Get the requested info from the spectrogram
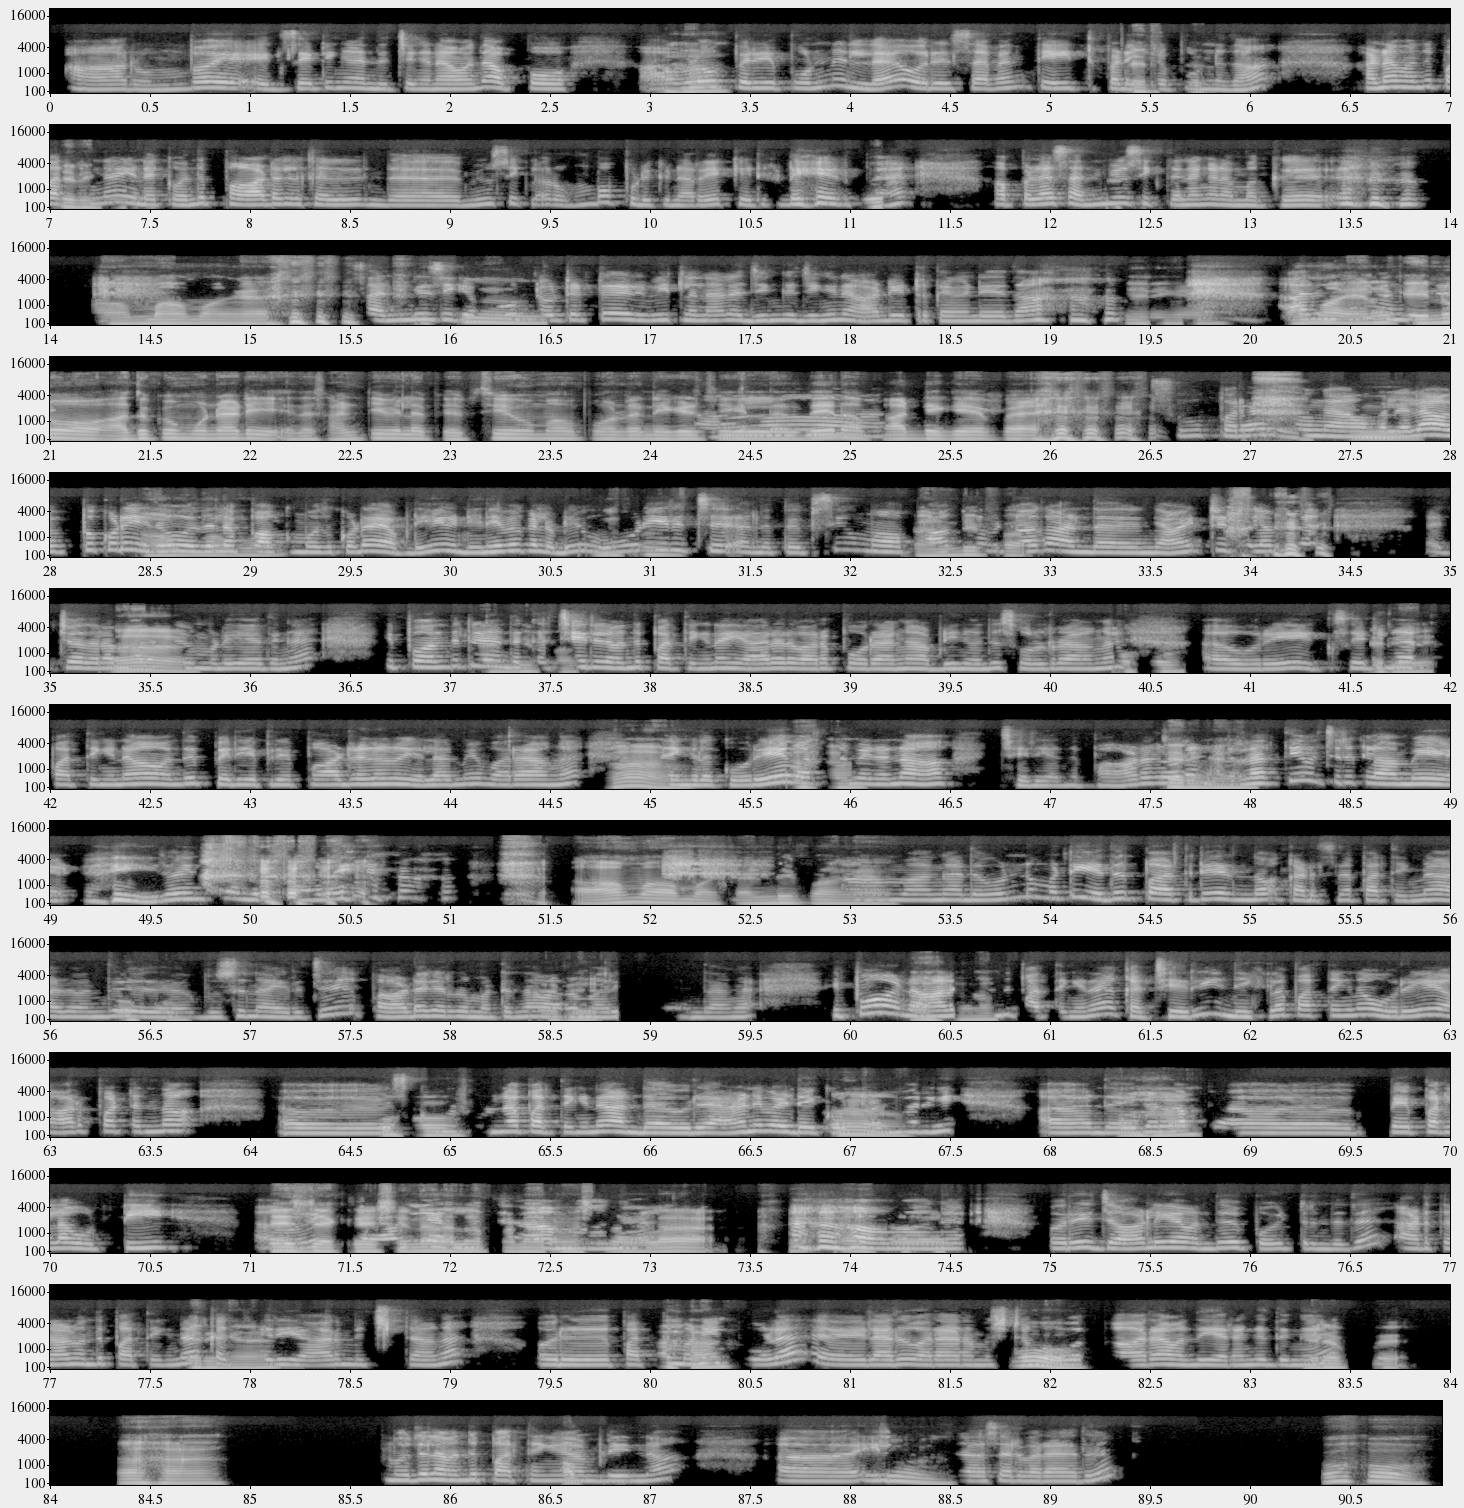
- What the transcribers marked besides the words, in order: in English: "எக்சைட்டிங்கா"; other background noise; in English: "செவன்த்து , எய்த்து"; in English: "ம்யூசிக்லாம்"; laughing while speaking: "கேட்டுகிட்டே இருப்பேன்"; laugh; laugh; drawn out: "ஆ"; other noise; laugh; laugh; in English: "எக்சைட்டிங்கா"; tapping; mechanical hum; laughing while speaking: "ஹீரோயின்ஸும் வந்துருப்பாங்களே!"; in English: "ஹீரோயின்ஸும்"; laugh; distorted speech; drawn out: "அ"; in English: "ஆனுவல் டேக்கு"; in English: "ஸ்டேஜ் டெக்கரேஷன்"; laugh; laughing while speaking: "ஆஹா"
- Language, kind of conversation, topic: Tamil, podcast, கச்சேரி தொடங்குவதற்கு முன் உங்கள் எதிர்பார்ப்புகள் எப்படியிருந்தன, கச்சேரி முடிவில் அவை எப்படியிருந்தன?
